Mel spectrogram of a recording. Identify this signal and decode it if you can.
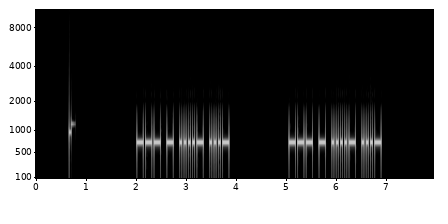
Morse code, heard as a keyed tone, about 28 wpm, 700 Hz. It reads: OT4V OT4V
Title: Call Signs Repeated 3x - 28wpm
